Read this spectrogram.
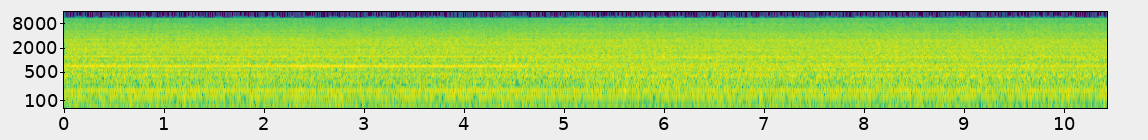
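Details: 2001 Toyota Sienna idling after the bad starter was replaced: steady, even idle with a constant hum, no misses, knocks or grinding; normal idle.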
